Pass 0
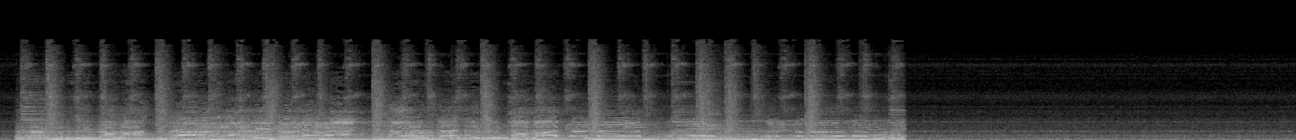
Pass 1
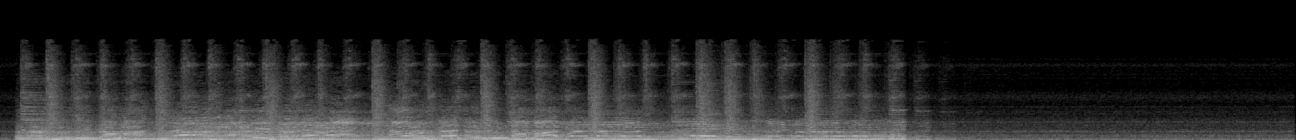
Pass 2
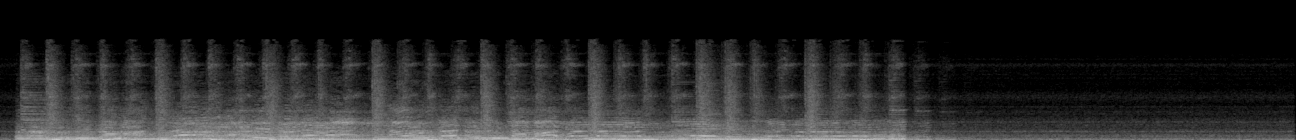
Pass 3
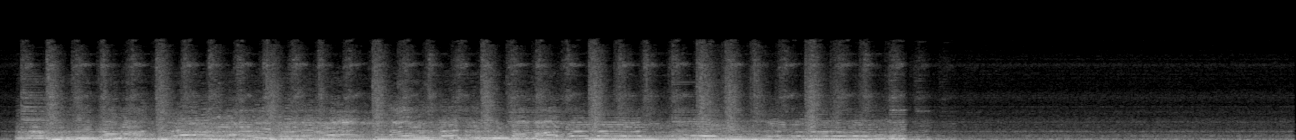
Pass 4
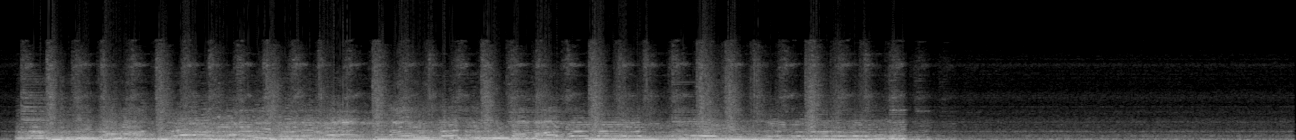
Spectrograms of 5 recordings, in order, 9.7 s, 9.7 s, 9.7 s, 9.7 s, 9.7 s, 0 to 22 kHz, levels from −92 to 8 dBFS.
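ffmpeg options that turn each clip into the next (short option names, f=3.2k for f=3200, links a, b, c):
-filter_complex "[0:a]flanger=delay=8.8:depth=7:regen=55:speed=0.58:shape=triangular,asplit=2[a][b];[b]asplit=4[c][d][e][f];[c]adelay=188,afreqshift=-120,volume=-11dB[g];[d]adelay=376,afreqshift=-240,volume=-18.7dB[h];[e]adelay=564,afreqshift=-360,volume=-26.5dB[i];[f]adelay=752,afreqshift=-480,volume=-34.2dB[j];[g][h][i][j]amix=inputs=4:normalize=0[k];[a][k]amix=inputs=2:normalize=0"
-af "lowshelf=f=370:g=3.5"
-af "aecho=1:1:5.7:0.89"
-af "asoftclip=type=hard:threshold=-16.5dB,volume=-1dB"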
